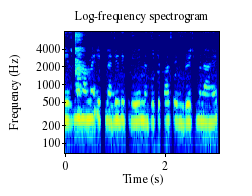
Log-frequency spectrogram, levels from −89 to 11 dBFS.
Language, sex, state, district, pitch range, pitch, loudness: Hindi, female, Uttar Pradesh, Deoria, 235-250 Hz, 240 Hz, -35 LUFS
